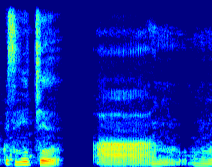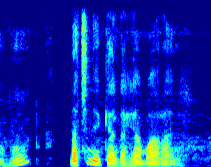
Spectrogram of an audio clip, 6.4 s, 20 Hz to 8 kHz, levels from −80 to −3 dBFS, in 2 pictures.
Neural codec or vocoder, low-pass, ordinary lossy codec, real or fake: none; none; none; real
